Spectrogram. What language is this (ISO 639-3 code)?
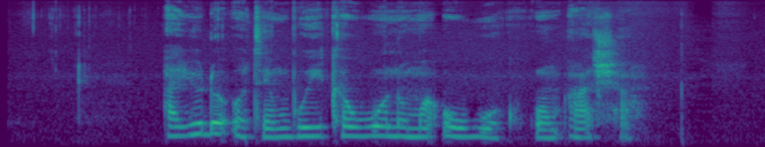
luo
